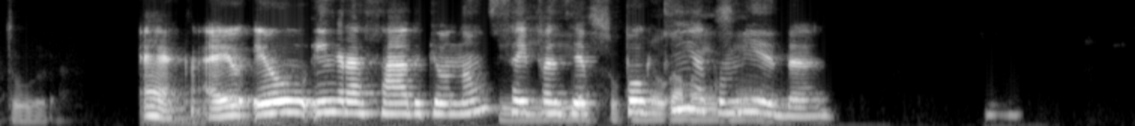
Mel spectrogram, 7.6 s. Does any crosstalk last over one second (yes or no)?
yes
